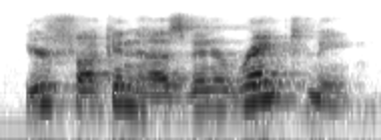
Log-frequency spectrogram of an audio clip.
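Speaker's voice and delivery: ordinary delivery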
